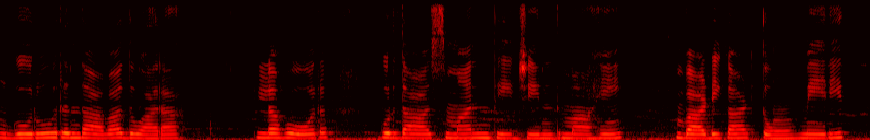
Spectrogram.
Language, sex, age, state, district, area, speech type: Punjabi, female, 30-45, Punjab, Jalandhar, urban, spontaneous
